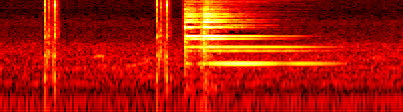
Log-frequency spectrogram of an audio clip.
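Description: Subscribe-button sound effect: two quick double clicks, about half a second and a second and a half in, then a bell ding that rings out and fades over about a second and a half.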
